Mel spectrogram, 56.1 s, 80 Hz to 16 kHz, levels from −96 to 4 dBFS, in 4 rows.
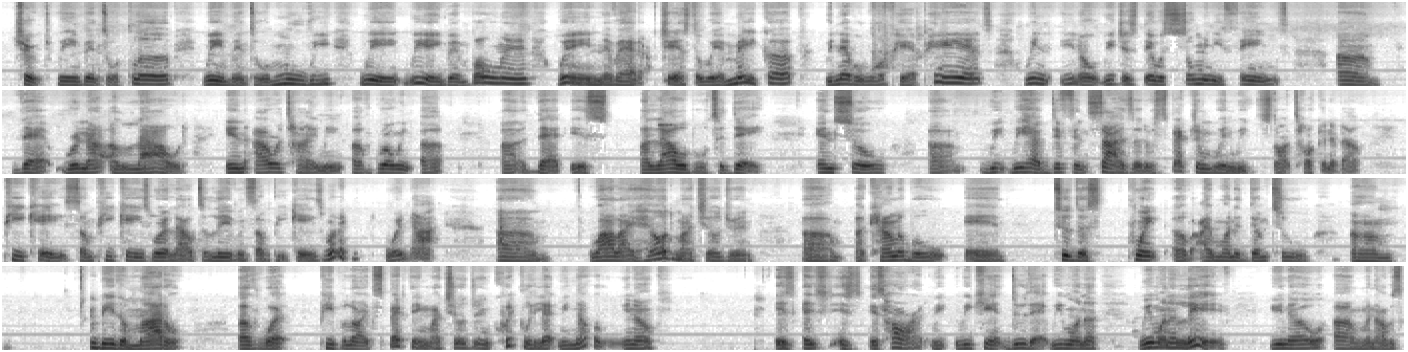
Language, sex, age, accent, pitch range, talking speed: English, female, 40-59, American, 150-190 Hz, 155 wpm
